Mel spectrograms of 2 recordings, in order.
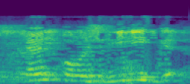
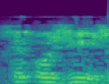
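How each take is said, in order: First: The last word ends with a hard g sound. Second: The last word ends with a soft j sound. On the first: The speaker calls it right. "It's Chen Ojig" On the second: The speaker calls it wrong. "you mispronounce it and say Chen Ojij"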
